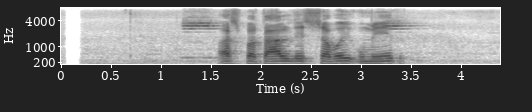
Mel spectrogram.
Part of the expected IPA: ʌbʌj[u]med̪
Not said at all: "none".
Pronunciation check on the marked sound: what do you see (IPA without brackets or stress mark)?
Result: u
